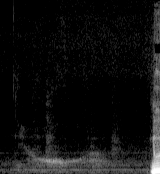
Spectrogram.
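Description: A pause in a man's speech: near silence with only a very faint, brief sound about half a second in, then his voice resumes near the end.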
